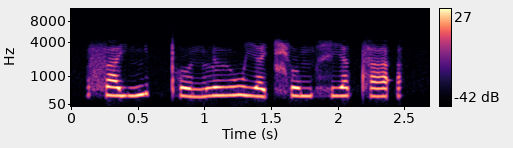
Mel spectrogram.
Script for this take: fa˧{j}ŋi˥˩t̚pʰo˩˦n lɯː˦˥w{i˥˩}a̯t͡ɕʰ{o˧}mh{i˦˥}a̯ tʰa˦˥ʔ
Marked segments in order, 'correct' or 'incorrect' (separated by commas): correct, incorrect, correct, correct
